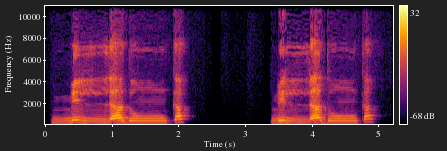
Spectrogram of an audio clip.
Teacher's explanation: You make absolutely no nasal sound. You don't make any sort of ghunna sound. You don't press down on the noon at all.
